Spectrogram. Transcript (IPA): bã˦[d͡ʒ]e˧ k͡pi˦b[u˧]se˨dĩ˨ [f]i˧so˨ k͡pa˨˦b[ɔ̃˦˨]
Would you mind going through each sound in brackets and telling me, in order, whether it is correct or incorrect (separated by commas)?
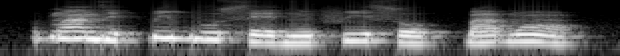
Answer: incorrect, correct, correct, correct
